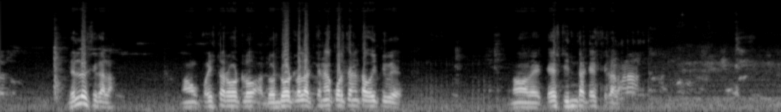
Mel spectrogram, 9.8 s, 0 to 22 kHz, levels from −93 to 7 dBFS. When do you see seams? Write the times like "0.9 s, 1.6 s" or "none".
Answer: 8.1 s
